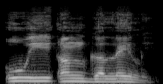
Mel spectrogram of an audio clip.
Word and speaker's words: Uiagalelei: Uiagalelei.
